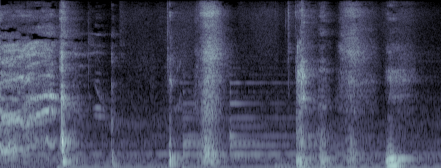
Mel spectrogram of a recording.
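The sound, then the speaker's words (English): A person coughs in a fit of harsh, raspy bursts, about six or seven spaced irregularly over several seconds, with a low steady tonal hum underneath, coughing out a cloud of smoke after inhaling deeply from a lit marijuana blunt. “His eyes immediately bulge and he coughs out loud. Coughs out a loud cloud of smoke.”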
